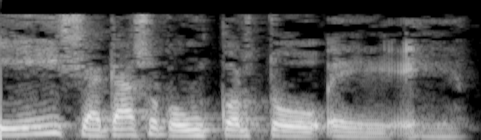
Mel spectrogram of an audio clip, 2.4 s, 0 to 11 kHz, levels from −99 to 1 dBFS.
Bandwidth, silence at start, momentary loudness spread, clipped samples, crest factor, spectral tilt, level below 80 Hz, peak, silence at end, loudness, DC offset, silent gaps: 8 kHz; 0 s; 8 LU; under 0.1%; 14 dB; -5.5 dB/octave; -54 dBFS; -4 dBFS; 0.1 s; -18 LUFS; under 0.1%; none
